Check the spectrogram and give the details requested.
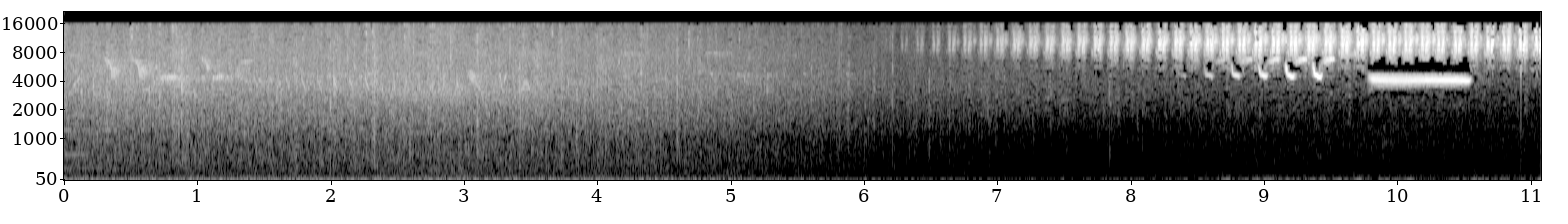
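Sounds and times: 
steady rain pattering over an open wild meadow: 0.0 - 11.0
dense pulsing chorus of crickets chirping rhythmically: 6.5 - 11.0.

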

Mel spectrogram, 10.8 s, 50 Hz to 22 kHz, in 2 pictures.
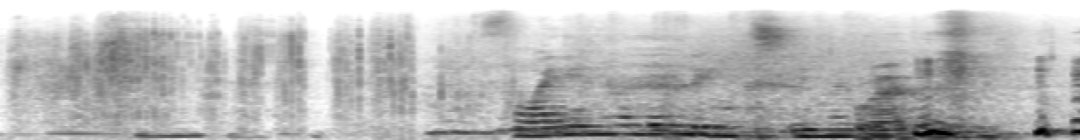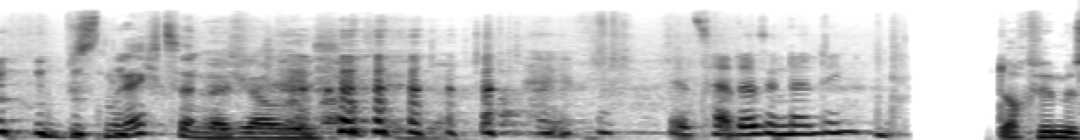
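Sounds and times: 
sheet of paper crinkled and crumpled by a child: 0.0 - 3.2, 7.6 - 8.6
speech: 2.6 - 7.9, 9.0 - 9.8, 10.4 - 10.7
laughter: 4.4 - 8.6.

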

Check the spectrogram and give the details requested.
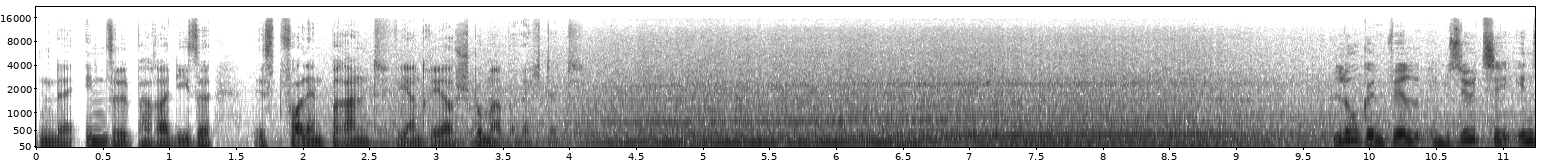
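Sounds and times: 
speech: 0.0 - 4.4, 9.7 - 11.2
boat engine droning on the sea off Luganville Vanuatu: 1.4 - 11.2.

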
